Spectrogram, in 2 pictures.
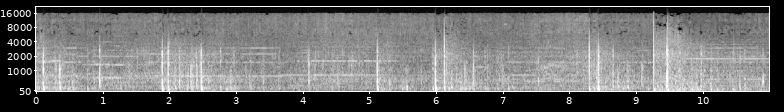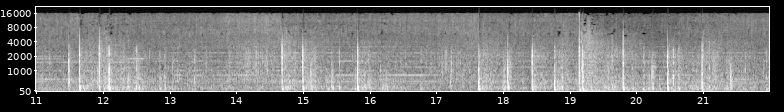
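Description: Aerial fireworks shells bursting in an irregular run of sharp bangs, several close together at times, each followed by a short rumbling echo.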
